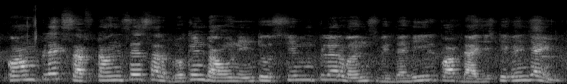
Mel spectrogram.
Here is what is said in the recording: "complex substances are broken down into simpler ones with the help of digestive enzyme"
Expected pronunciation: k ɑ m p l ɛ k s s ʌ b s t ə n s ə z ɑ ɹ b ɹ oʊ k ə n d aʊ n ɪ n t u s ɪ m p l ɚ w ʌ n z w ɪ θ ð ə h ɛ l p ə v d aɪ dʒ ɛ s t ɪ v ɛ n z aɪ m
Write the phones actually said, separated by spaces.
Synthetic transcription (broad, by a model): k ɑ m p l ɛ k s s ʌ s t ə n s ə s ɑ ɹ b ɹ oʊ k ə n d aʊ n ɪ n t u s ɪ m p l ɚ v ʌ n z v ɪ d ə h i l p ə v d aɪ dʒ ɛ s t ɪ v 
